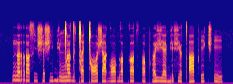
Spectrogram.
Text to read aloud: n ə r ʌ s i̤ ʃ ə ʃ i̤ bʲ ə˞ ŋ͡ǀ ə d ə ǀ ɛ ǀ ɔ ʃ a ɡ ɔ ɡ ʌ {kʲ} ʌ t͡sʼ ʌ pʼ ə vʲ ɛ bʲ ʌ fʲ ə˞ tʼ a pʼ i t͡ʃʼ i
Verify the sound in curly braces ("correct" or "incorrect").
incorrect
